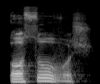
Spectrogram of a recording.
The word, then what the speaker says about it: ovos: But if you want to say the eggs, then how do you say it, Carl? Os ovos. You say os, right? Os. Yeah. But then you have ovos that starts with a vowel. So the S becomes between two vowels.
